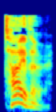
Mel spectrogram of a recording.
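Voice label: "tither", British English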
